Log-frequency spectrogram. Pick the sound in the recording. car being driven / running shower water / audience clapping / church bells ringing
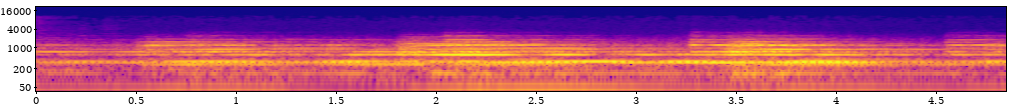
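church bells ringing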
